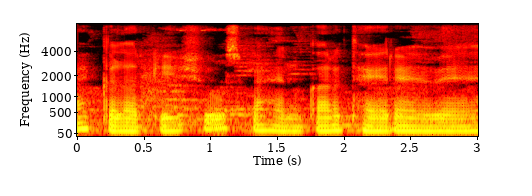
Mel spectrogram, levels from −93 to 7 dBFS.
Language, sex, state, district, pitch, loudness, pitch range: Hindi, male, Odisha, Khordha, 90 Hz, -18 LUFS, 85-90 Hz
